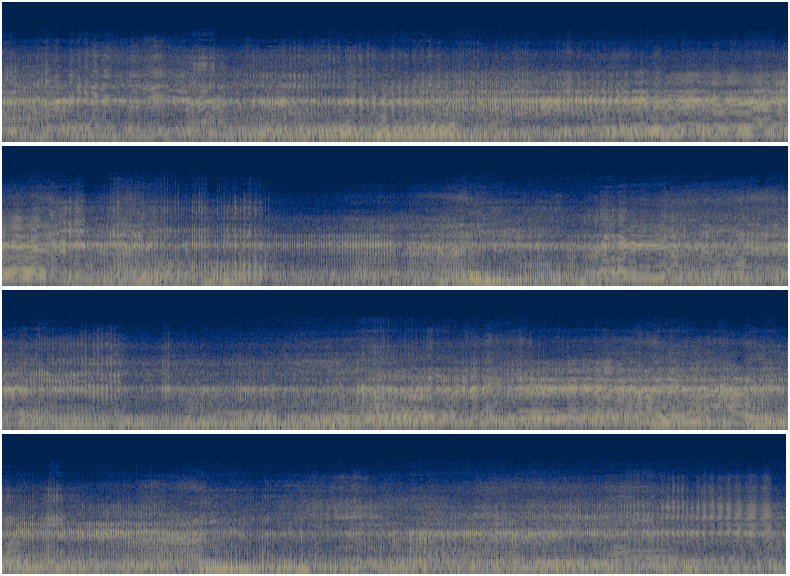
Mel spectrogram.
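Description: Several motocross dirt bike engines revving up and down as they ride the track, their pitches overlapping and rising and falling, with a steady high whine underneath.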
